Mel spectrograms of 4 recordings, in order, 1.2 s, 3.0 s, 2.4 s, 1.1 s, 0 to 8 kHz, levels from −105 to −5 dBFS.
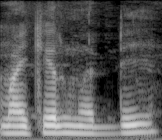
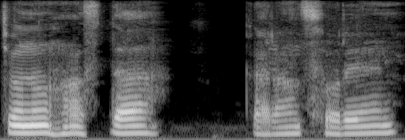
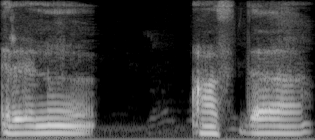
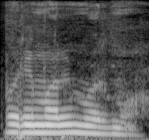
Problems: none marked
